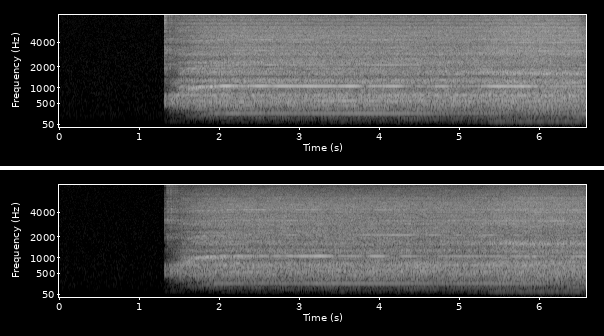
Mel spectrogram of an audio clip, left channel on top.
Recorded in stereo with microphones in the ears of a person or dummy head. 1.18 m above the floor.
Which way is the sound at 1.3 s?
60° left (ahead or behind).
